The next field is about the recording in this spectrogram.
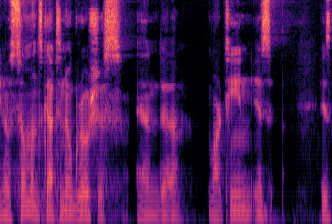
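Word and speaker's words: Grotius: with it yeah so grotes are grosius I think is uh how it's often pronounced it was a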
